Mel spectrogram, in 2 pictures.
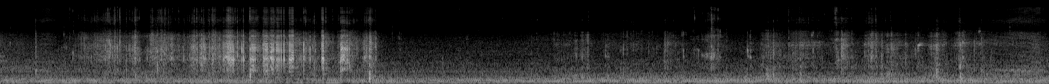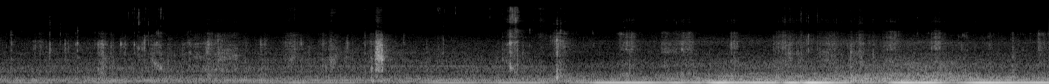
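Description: Close-up eating of crispy battered fried chicken (ayam geprek): crunchy bites and chewing, with a burst of crackling about a second in and scattered crisp clicks. Heavier low thumps near the end, over a faint steady low hum.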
